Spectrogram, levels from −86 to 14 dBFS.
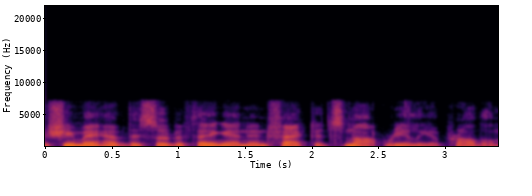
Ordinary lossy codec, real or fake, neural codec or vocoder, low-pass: MP3, 64 kbps; real; none; 7.2 kHz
